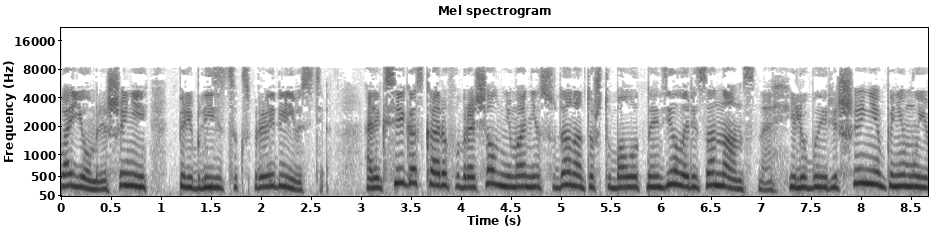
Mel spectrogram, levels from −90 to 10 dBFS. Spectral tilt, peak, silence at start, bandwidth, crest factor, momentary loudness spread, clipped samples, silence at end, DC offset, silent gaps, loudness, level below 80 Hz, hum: -5 dB/octave; -2 dBFS; 0 s; 8.8 kHz; 12 dB; 6 LU; under 0.1%; 0 s; under 0.1%; none; -14 LUFS; -52 dBFS; none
